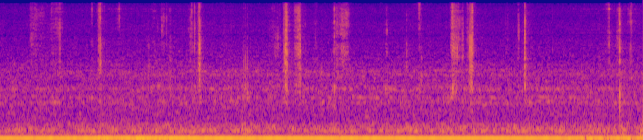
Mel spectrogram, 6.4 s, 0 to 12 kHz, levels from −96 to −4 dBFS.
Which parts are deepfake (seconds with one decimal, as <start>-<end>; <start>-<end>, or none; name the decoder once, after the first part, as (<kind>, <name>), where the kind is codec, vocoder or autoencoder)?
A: 1.0-1.9 (vocoder, Vocos); 5.7-6.4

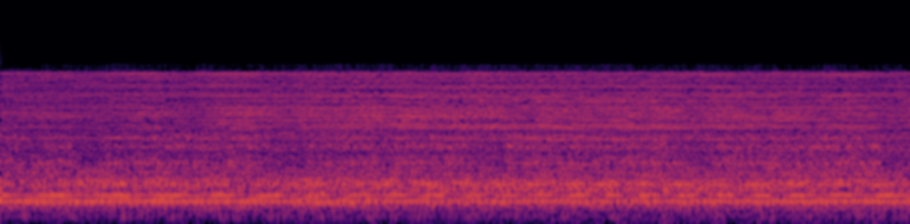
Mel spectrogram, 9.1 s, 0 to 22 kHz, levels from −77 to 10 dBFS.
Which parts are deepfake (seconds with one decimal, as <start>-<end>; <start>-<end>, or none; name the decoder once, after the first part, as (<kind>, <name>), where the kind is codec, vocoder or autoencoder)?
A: 3.0-3.8 (vocoder, Vocos); 4.3-5.0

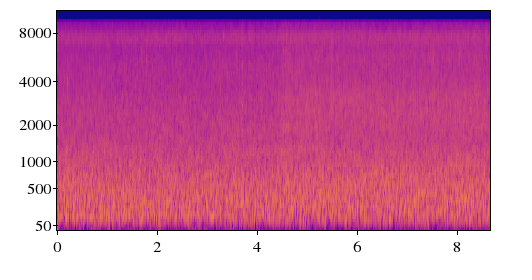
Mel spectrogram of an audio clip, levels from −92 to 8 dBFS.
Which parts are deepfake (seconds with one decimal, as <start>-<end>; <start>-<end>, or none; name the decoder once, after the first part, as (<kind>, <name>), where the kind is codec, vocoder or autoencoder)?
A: 0.0-8.7 (vocoder, Vocos)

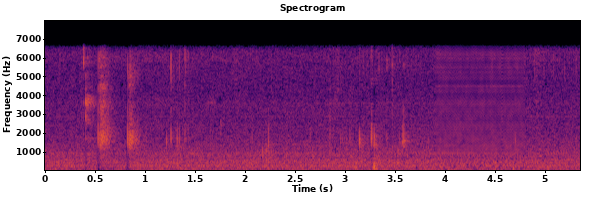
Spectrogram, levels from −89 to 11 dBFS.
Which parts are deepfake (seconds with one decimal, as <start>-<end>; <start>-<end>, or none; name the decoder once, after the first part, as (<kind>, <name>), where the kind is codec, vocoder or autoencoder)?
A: 3.9-4.8 (vocoder, Vocos)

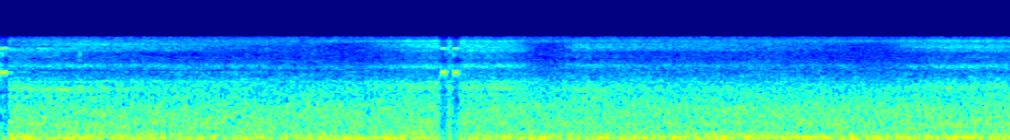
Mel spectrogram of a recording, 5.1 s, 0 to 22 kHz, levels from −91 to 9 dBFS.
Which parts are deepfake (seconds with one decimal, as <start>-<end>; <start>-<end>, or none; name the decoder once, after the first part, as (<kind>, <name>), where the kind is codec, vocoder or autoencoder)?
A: 0.0-1.8 (vocoder, Vocos)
